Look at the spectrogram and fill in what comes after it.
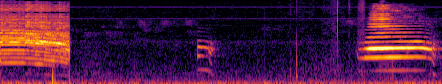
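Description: Kitten meowing in crying calls for its mother: a long loud meow that ends about half a second in, a short faint one near two seconds, and another loud meow near the end.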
